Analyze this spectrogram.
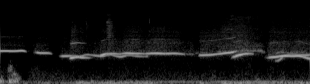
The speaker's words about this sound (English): Can you play it again? There's whistling in it that comes in after.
